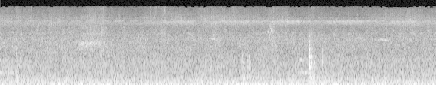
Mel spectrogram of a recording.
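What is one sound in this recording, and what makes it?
A wooden door knocks and rattles as it is pushed open.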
